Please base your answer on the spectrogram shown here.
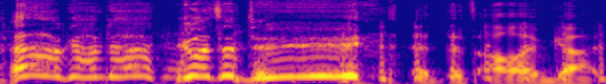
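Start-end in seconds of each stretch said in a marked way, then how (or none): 0.0-1.8 shouted, very high-pitched put-on British accent. Showing off a British-man impression in conversation: shouted British accent impression. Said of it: "In my impression".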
